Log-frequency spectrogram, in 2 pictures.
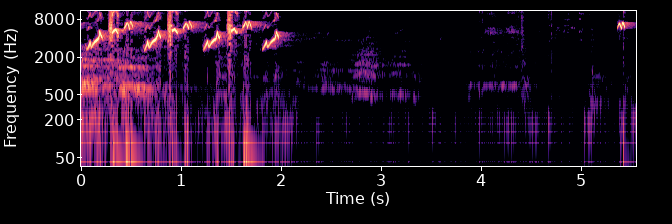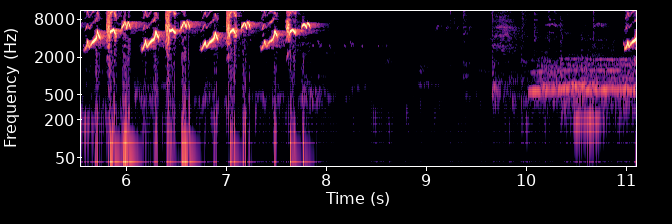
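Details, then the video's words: A cinereous tit, recorded as a bird-luring sound, gives two phrases of fast, regularly repeated rising whistles with a quiet gap between, plus some faint low background chirping at the end. "Suara Gelatik Batu ini Ampuh buat Pikat"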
